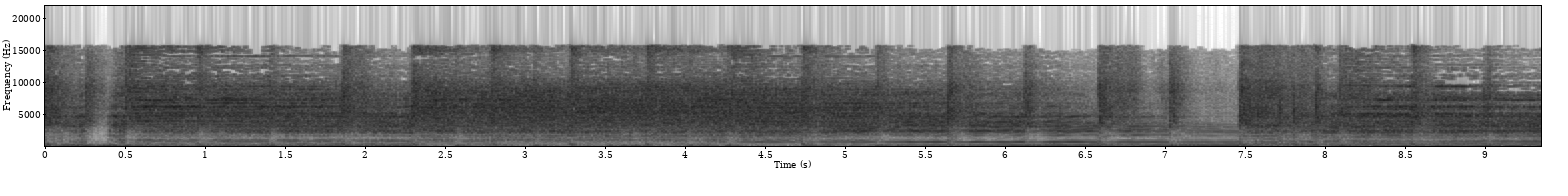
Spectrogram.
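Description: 1987 Explorer electric guitar with Gibson Burstbucker pickups playing a rock riff, with a full drum kit keeping the beat.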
